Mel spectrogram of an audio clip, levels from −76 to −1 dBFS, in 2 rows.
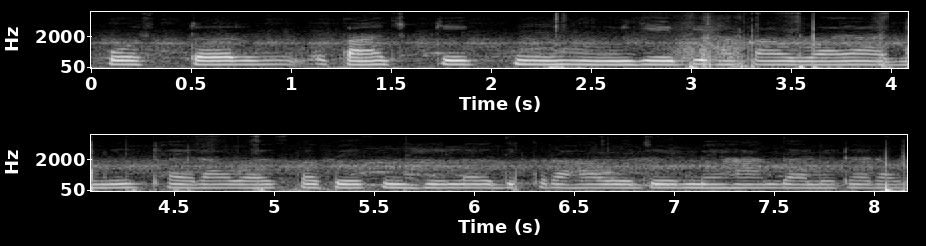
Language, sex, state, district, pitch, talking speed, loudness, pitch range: Hindi, female, Haryana, Jhajjar, 190 Hz, 200 wpm, -18 LUFS, 185-200 Hz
